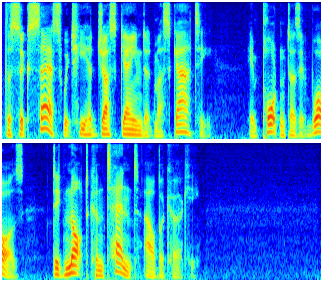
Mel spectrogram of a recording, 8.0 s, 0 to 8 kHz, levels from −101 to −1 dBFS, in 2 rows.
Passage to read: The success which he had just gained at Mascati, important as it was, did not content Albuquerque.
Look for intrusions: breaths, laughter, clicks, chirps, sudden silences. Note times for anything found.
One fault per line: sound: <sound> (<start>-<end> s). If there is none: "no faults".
no faults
